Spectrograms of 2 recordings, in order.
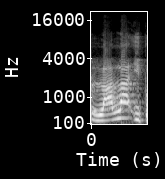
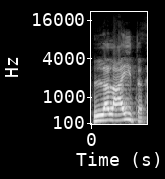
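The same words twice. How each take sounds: First: लालायित with a long first aa; correct long vowel. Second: ललायित with a short first a; ललायित said as la-la-yit, short first vowel; wrong short vowel. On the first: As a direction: stretch the aa in लालायित. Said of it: "लालायित होता है". (लालायित, पहला स्वर लंबा) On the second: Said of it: "ललायित नहीं दोस्तों". (ललायित, पहला स्वर छोटा) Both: Shown as a demonstration.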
